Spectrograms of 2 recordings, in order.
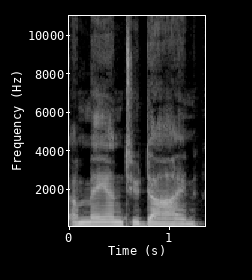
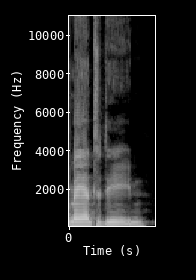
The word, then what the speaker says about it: amantadine: Oh, Jesus Christ, a man to dine. It was awful. So now I pronounce it in my head, amantadine, but it's called amantadine, and it was developed for people with Parkinson's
